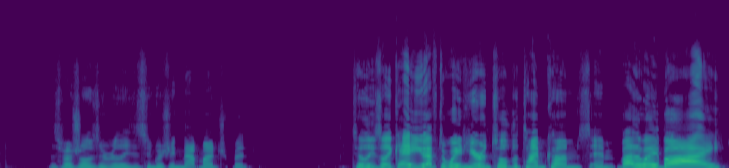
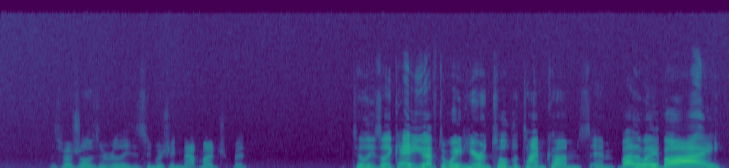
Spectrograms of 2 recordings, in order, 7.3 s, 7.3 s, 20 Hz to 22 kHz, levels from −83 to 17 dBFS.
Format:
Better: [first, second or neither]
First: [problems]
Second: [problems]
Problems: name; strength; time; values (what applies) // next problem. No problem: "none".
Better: first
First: none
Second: hiss; faint; throughout; 30 dB below the speech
